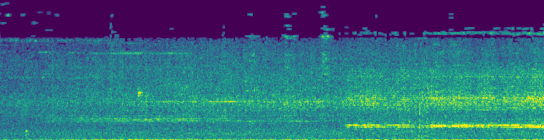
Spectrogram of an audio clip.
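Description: Steady rumble of street traffic with engines droning, a higher whining motor tone rising in the second half as motorcycles and mopeds pass. No voices.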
